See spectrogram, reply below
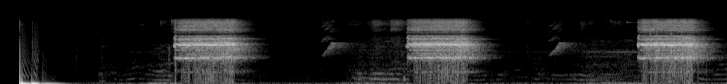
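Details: An umbrella cockatoo gives its 'time to go to bed' scream, which is not as loud as these birds can be: three harsh, raspy screams, each about half a second long, every two seconds or so, with a sharp click at the start.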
